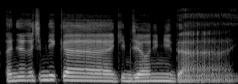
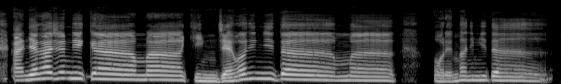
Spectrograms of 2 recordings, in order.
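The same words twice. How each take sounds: First: Said in the usual way. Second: Slow, heavy Gyeongsang dialect greeting; Gyeongsang impression. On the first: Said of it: "경상도 사투리가 좀". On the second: Imitating politician Kim Jae-won's greeting in Gyeongsang dialect. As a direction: drawl the hello in Gyeongsang dialect. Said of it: "경상도 사투리".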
